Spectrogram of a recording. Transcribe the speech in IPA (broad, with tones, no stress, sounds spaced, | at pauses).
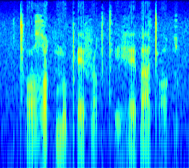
tʰ ɔ˨˦ ʁ o˦ q m o˦ pʼ ɛ˦ f ə˞˨ q tʼ ḛ˨ ɦ ɛ˦ ɓ a˦ tʼ ɒ˨˦ q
